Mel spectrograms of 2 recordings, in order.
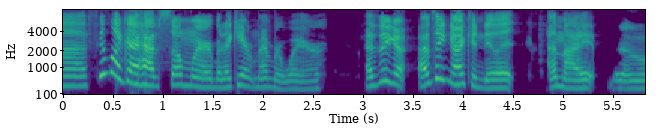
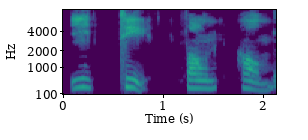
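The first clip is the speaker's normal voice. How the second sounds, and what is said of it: E.T. voice impression. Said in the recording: “E.T. phone home thing. They would do the voice ... That's really good. You could do the voice really good.”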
